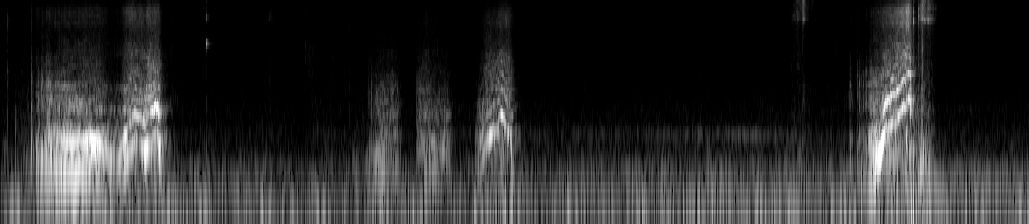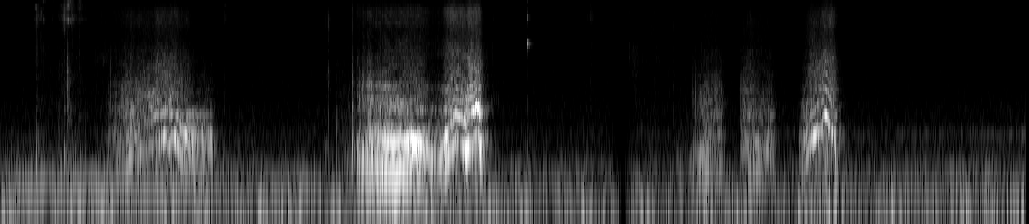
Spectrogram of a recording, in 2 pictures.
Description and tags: Bag Zipper
Stereo Recording of a Zipper
Zipper, Metal-Zipper, Bag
